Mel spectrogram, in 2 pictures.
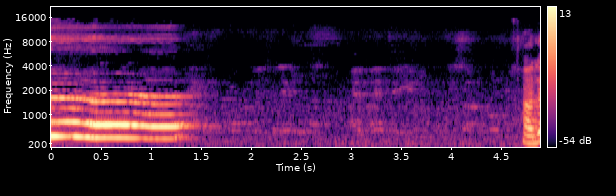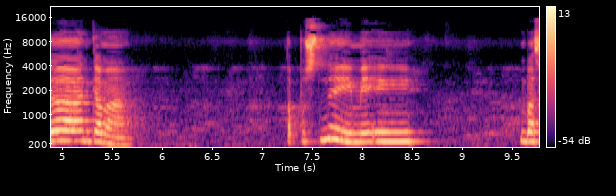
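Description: A beagle gives drawn-out, tonal howls separated by pauses.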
